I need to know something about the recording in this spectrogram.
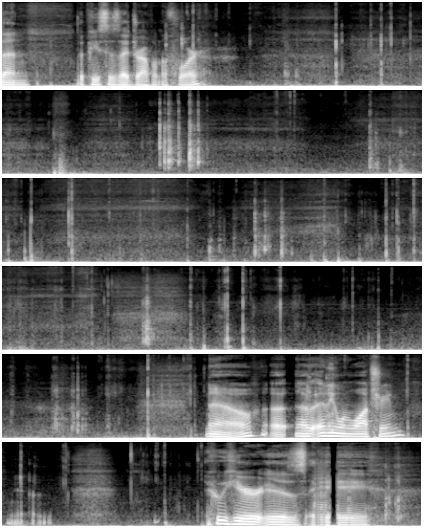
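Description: Plastic packaging crinkles and rustles in a man's hands.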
